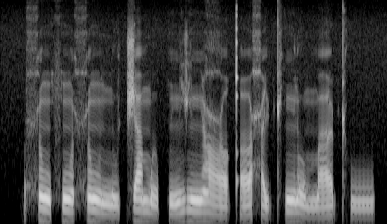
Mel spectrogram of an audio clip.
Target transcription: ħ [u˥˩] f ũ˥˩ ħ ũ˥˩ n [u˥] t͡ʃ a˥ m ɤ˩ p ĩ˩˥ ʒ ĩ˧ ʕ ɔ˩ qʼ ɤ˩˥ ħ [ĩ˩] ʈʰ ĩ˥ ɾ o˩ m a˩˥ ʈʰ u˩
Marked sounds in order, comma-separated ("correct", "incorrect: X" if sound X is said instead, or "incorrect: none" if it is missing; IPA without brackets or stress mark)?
incorrect: ũ˥˩, incorrect: u˩, incorrect: i˩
